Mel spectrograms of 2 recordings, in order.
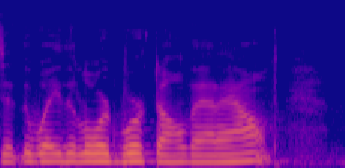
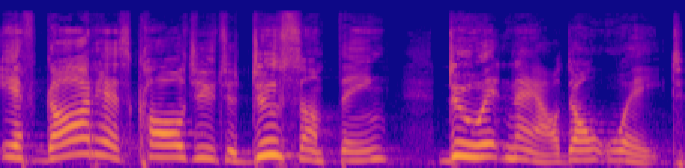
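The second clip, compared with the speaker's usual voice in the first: booming, very loud, firm pulpit preacher voice; 4 semitones higher, 9 dB louder than usual. Retelling what a preacher said from the pulpit after communion, loud, firm preacher voice. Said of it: "he said in this loud, firm voice".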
